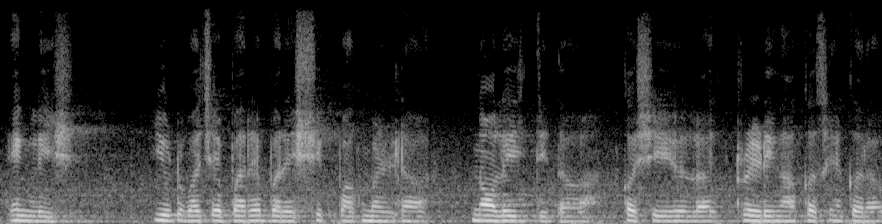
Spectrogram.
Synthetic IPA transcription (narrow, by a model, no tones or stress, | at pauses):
ĩŋɡliɕ | juʈubat͡ɕebəɾɛ̃bəɾɛɕikpakmɛɭʈa | nɔled͡ʑd̪it̪akəɕilakʈɾeɽĩŋɡãkəsɛ̃kəɾa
